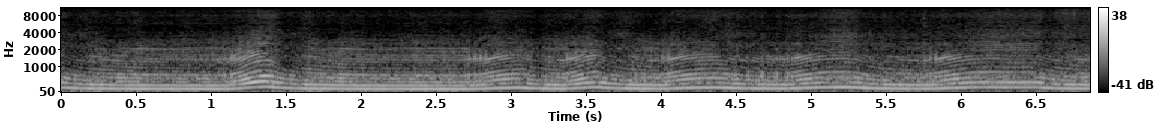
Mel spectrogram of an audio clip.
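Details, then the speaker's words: Scooter at full throttle: note surges up and down about once a second instead of holding steady, stuttering under load; owner says too much fuel. "Var dzirdēt, kad pilnā ručkā viņš raustās. Attiecīgi, jā, pa daudz degvielas."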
